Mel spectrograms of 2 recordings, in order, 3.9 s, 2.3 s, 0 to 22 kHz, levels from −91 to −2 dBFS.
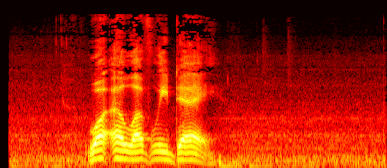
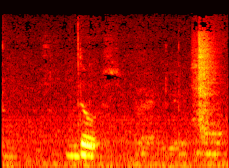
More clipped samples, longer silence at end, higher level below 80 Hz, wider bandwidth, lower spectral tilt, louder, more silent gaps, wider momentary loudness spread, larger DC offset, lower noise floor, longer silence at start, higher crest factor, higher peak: neither; about the same, 0 s vs 0 s; about the same, -44 dBFS vs -44 dBFS; about the same, 16 kHz vs 16 kHz; first, -5 dB/octave vs -3 dB/octave; first, -15 LUFS vs -21 LUFS; neither; about the same, 25 LU vs 23 LU; neither; second, -38 dBFS vs -42 dBFS; about the same, 0.1 s vs 0.05 s; about the same, 18 dB vs 22 dB; first, 0 dBFS vs -4 dBFS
